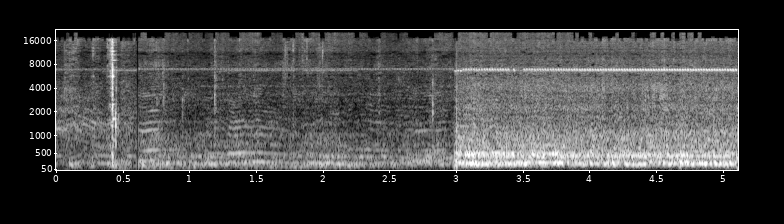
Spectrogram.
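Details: Wild honey bee colony in a forest, disturbed during a wild honey harvest: a steady droning hum of many bees, swelling suddenly louder after three seconds, with a thin high whine running through it.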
